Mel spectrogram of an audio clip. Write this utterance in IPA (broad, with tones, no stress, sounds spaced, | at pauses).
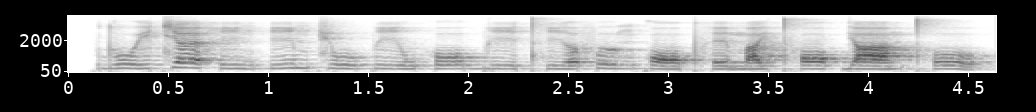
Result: d uː˩˧ j t͡ɕ ɛː˥˨ h iː˧˩ ŋ ʔ iː˧ m t͡ɕ uː˩ p iː˩ w h oː˧ b iː˧˩ t̪ʰ i˩˧ ə̯ f ɯː˧ ŋ k ɔː˩ pʰ e˧˩ m a˧˥ j t̪ʰ ɔː˧ k̚ j aː˧˥ m t̪ʰ o˥˨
